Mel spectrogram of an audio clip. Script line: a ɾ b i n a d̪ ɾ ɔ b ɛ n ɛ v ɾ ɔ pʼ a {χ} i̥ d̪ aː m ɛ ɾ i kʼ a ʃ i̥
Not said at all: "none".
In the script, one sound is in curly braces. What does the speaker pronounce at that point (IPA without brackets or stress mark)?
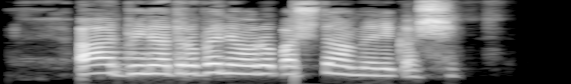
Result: ʃ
